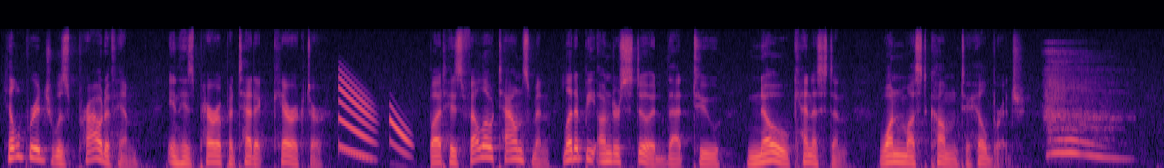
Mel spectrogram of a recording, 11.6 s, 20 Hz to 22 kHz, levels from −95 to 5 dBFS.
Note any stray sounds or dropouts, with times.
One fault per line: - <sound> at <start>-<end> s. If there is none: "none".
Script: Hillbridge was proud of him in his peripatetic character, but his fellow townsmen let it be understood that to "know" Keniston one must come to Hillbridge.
- chirp at 3.4-4.2 s
- sigh at 10.4-11.4 s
